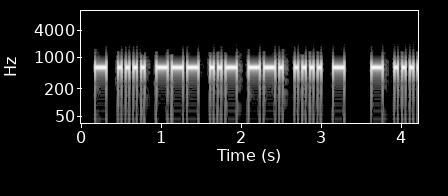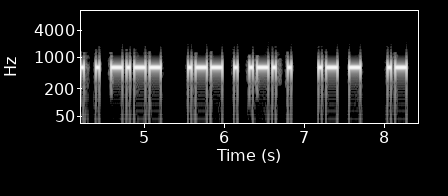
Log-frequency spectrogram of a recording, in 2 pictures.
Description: Morse code, heard as a keyed tone, about 25 wpm, 600 Hz. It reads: THOUGHT THEY WERE AT A
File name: the old man and the sea part 1 25wpm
